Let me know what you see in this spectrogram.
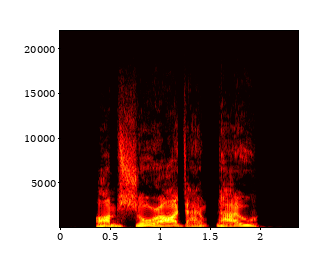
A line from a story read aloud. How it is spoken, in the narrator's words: the lion growled out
